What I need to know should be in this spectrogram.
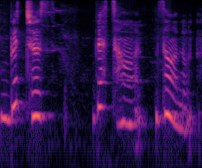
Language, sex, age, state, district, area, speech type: Kashmiri, female, 18-30, Jammu and Kashmir, Ganderbal, rural, read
